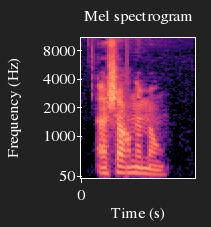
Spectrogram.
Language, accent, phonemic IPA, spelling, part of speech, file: French, France, /a.ʃaʁ.nə.mɑ̃/, acharnement, noun, LL-Q150 (fra)-acharnement.wav
- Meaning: 1. relentlessness, doggedness 2. persecution, harassment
